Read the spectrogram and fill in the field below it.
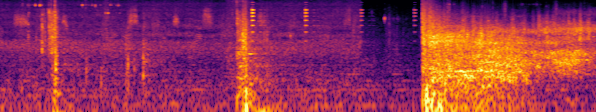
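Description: A frag grenade tossed in the XCOM Long War of the Chosen strategy game, marked by a couple of sharp metallic clicks and a thud, followed by a sudden loud explosive roar that lingers to the end.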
